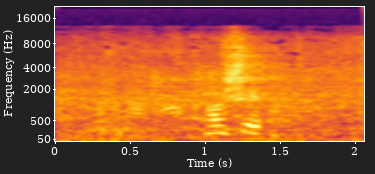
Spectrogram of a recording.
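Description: A young man speaks calmly, close to the microphone.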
